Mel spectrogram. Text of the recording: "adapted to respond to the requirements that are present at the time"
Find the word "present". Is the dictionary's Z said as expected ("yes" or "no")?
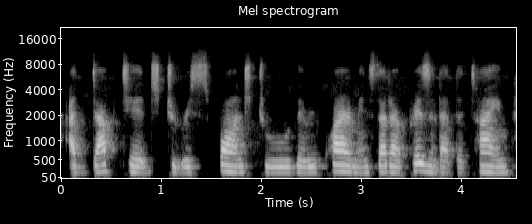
yes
